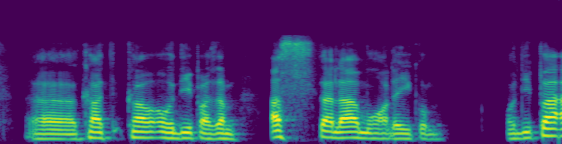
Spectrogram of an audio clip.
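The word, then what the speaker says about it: السلام: Quand vous mettez l'article, vous ne dites pas le Al, vous doublez juste la lettre, comme quand on dit Assalamu alaykum, je double le sin, je mets l'article devant.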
